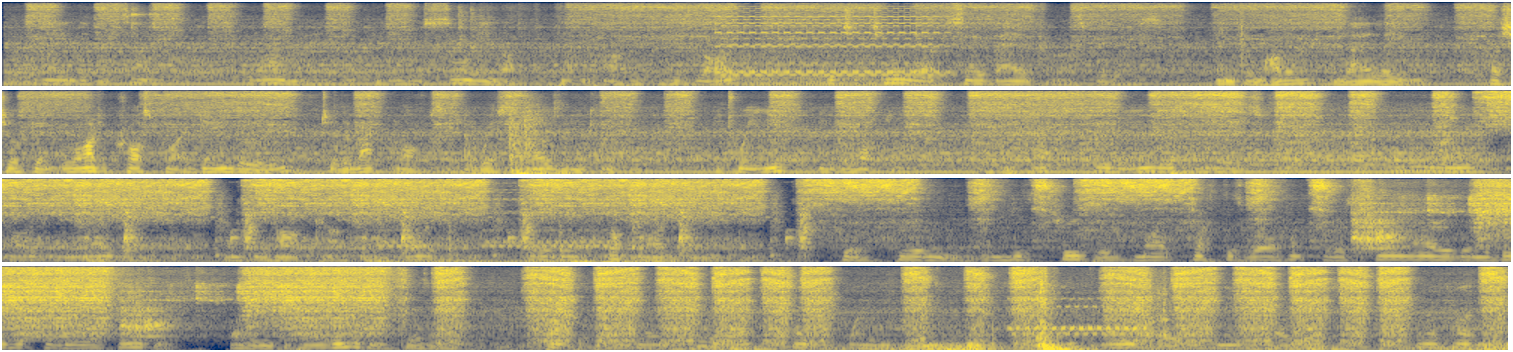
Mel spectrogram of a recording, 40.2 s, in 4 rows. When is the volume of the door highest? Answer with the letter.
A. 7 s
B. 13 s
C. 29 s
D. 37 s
D.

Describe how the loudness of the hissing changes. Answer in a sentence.
The volume of the hissing goes up.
